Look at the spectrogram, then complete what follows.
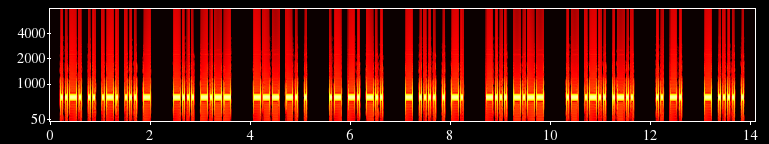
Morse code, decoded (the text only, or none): FIRST BY ONE AND THEN BY ALL IN THE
